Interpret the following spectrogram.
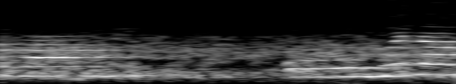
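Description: A girl's voice chanting a Sanskrit mantra in a sing-song recitation, ending on a long held note that rises slightly.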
